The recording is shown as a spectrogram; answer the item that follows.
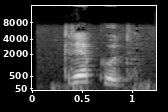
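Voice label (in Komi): "крепыд", Komi-Zyrian, female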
